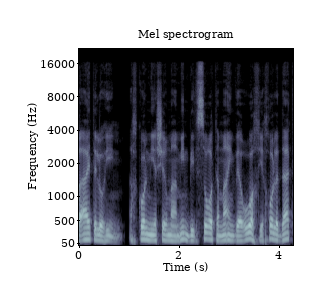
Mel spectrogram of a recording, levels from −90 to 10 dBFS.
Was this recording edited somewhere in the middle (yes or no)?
yes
